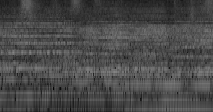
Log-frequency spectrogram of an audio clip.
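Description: Choir and baroque orchestra performing a French Baroque grand motet, with sustained choral chords over the strings. Low bass notes come in strongly about halfway through.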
